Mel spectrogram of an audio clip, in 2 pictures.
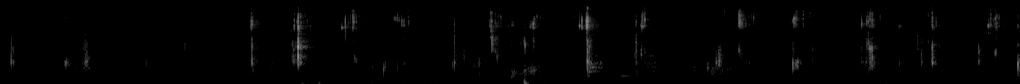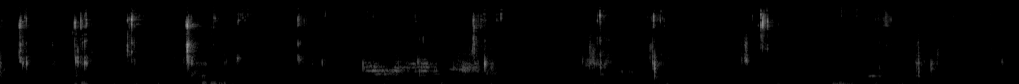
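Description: A person chewing rice appe (paniyaram) with their mouth: an irregular run of short mouth clicks, some much louder than others.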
